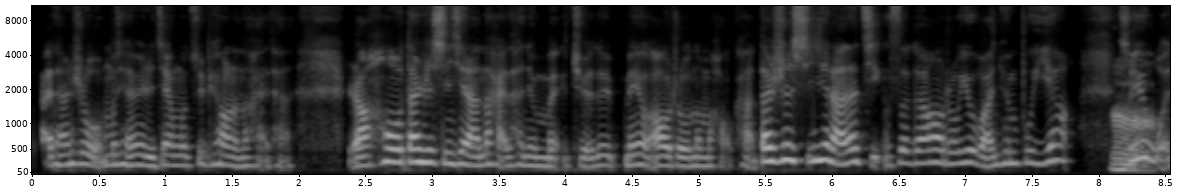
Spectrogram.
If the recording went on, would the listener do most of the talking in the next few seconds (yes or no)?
no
